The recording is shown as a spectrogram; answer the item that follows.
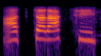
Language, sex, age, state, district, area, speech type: Bengali, female, 30-45, West Bengal, Darjeeling, urban, conversation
